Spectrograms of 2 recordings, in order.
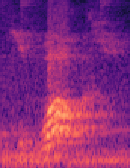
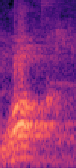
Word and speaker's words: walk: This word is walk. It's because the letter L is silent. Let L silent. I say walk.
